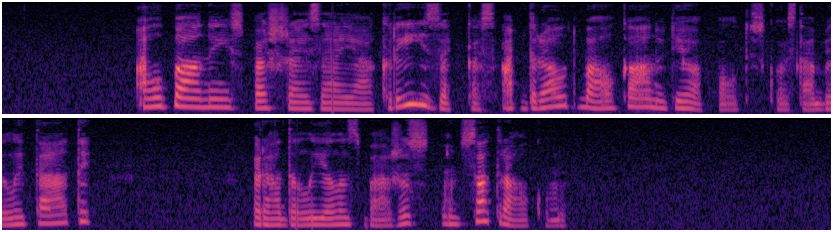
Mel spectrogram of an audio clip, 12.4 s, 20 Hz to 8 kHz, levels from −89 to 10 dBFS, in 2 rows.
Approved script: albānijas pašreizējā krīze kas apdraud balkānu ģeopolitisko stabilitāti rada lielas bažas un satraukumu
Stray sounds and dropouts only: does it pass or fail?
pass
